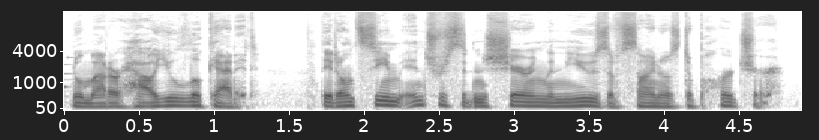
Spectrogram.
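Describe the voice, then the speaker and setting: An actor playing a composed, analytical scholar in a video game, explaining things in a measured way. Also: male voice, low-pitched, fairly even intonation, slight background noise, lightly acted. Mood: calm, analytical.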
